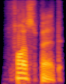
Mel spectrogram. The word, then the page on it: fusspot: American English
